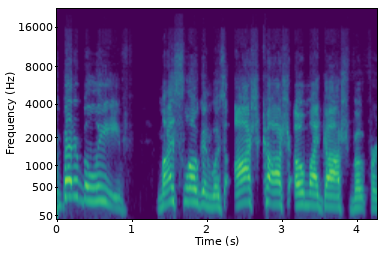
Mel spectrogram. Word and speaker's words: OshKosh: a kid i mean oshkosh rhymes with josh i wore a lot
